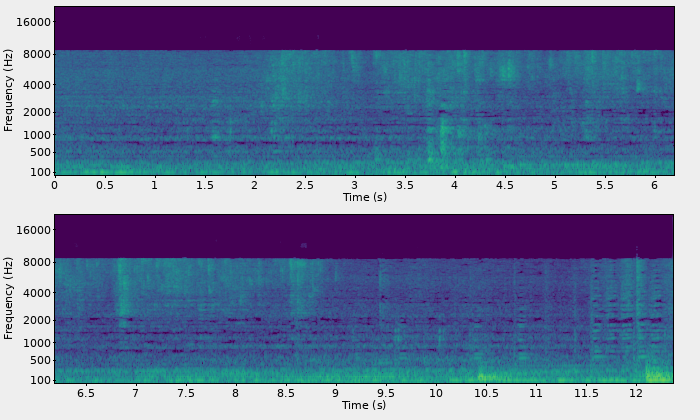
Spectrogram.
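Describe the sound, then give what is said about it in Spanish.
Half a litre of water pours steadily into a pot or container for about twelve seconds for cooking a vegetable dish, a continuous splashing rush that swells slightly louder near the end, with no voices. “Para poder hacer un exquisito plato, necesitaremos medio litro de agua.”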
